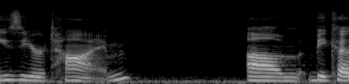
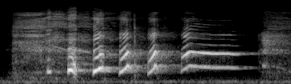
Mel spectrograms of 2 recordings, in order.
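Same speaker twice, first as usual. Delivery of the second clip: high squealing laugh; 8 dB louder than usual. Real, not acted. Laughs at her Kiwi impression.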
